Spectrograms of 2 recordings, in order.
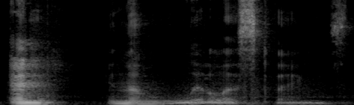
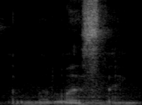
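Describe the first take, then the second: First: Soft breathy whisper. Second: Barely audible whispered echo; fading whisper. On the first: Whispering to the listeners about God's littlest gifts. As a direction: drop to an intimate whisper. Hushed emphasis on small gifts. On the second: Echoing the littlest things to her audience, nearly silent. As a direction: let the repeat die away to almost nothing. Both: Real, not acted.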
